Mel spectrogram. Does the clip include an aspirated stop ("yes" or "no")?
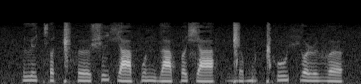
yes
